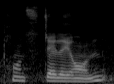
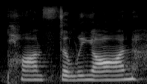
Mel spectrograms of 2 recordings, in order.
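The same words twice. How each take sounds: First: The name is pronounced the way outsiders say it. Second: The name is pronounced the way town locals say it. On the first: The speaker is not from the town. The speaker calls it wrong. "it's not Ponce de Leon. ... that's not how you say it" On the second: The speaker knows the town. The speaker calls it right. "it's Ponce de Leon"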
